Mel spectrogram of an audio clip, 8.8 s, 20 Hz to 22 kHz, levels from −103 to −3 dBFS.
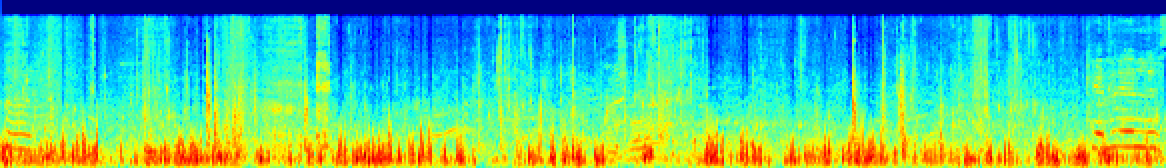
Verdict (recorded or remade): recorded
